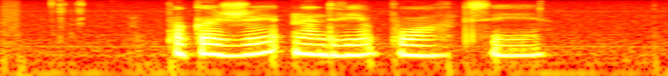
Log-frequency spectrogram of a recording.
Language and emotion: Russian, neutral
